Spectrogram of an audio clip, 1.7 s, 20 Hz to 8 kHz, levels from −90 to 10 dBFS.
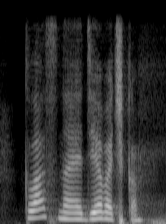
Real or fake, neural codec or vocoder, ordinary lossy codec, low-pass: fake; codec, 24 kHz, 0.9 kbps, DualCodec; none; 7.2 kHz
